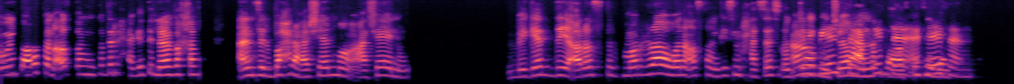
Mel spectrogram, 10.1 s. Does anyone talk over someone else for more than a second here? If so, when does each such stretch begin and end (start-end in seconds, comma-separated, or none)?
7.9-9.5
